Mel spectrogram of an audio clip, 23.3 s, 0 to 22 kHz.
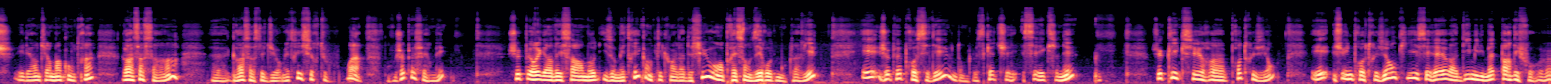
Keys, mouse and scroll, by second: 6.3 click, 10.9 KP_0, 18.5 click.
